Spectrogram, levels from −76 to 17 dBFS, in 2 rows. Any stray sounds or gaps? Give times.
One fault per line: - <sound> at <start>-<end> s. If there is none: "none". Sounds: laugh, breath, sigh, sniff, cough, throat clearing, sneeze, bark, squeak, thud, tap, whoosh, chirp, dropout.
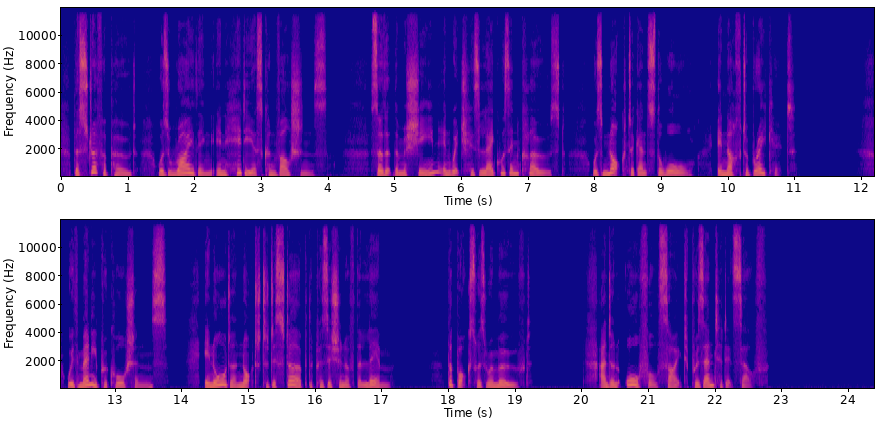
none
